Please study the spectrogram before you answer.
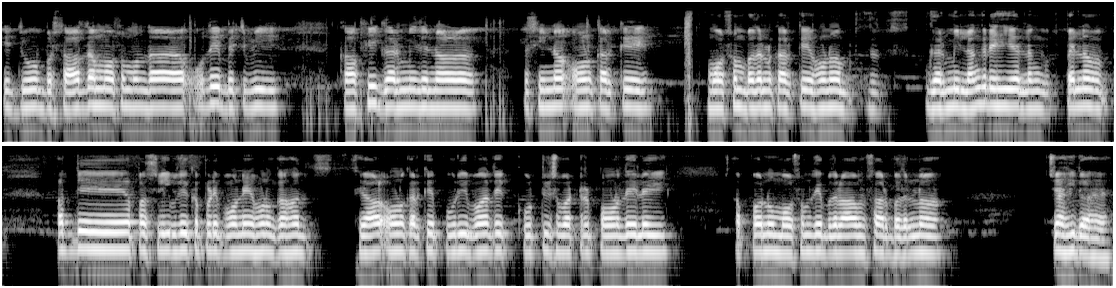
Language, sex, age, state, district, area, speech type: Punjabi, male, 60+, Punjab, Shaheed Bhagat Singh Nagar, urban, spontaneous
